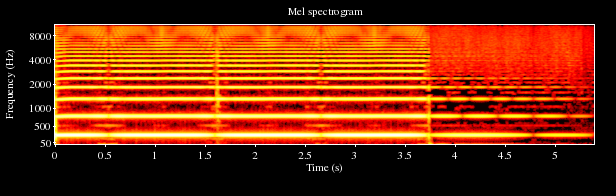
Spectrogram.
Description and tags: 51 synth-reed tone sampled from casio magical light synthesizer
